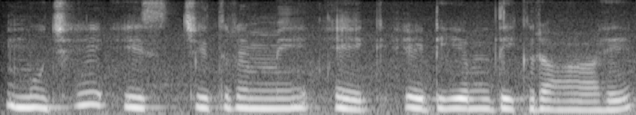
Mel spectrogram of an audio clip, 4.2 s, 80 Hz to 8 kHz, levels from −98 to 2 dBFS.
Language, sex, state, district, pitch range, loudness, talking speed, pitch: Hindi, female, Madhya Pradesh, Dhar, 200-220 Hz, -15 LUFS, 125 wpm, 210 Hz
